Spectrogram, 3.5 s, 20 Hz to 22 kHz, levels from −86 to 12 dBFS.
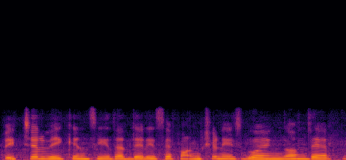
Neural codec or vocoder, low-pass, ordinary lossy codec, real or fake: codec, 24 kHz, 3.1 kbps, DualCodec; 7.2 kHz; none; fake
